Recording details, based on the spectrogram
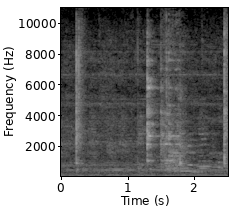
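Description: Dishes and cutlery clink softly while tea with onions, garlic, honey, lemon and brown sugar is made, giving a few faint, sparse chinks over a low steady background hum.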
